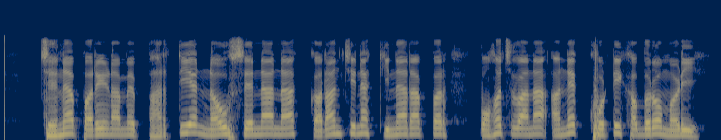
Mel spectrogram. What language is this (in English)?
Gujarati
